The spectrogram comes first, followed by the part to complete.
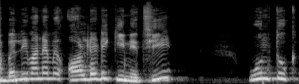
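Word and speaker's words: untuk: ইনি ছায়া সুডাহা বেলি মানে আমি অলরেডি কিনেছি উনতুক আওয়ার জন্য আপনার অথবা আপনার জন্য আর কি এটা আমি আপনার জন্য কিনেছি আপনারা খেয়াল করে দেখবেন উনতুক এভাবে না বলে আমি বলতেছি উনতু মানে কটা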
